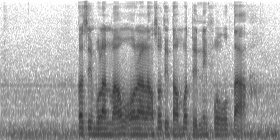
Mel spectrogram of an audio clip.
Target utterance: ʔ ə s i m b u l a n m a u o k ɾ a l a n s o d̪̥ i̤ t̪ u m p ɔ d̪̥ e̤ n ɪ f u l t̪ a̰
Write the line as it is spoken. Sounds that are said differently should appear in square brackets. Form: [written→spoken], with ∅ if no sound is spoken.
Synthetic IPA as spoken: [ʔ→k] ə s i m b u l a n m a u o [k→∅] ɾ a l a [n→ŋ] s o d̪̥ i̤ t̪ [u→ɔ] m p ɔ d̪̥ e̤ n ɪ f u l t̪ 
